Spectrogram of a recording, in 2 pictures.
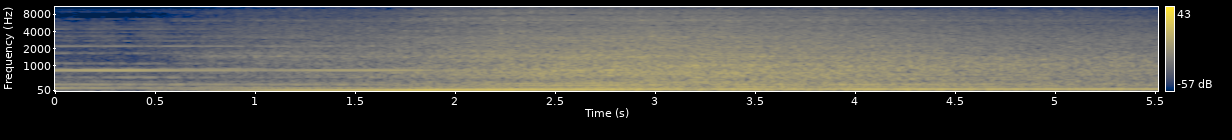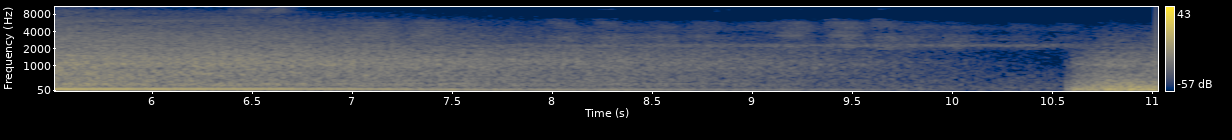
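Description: A motor home's engine rumbles down a road and slowly fades into the distance.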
